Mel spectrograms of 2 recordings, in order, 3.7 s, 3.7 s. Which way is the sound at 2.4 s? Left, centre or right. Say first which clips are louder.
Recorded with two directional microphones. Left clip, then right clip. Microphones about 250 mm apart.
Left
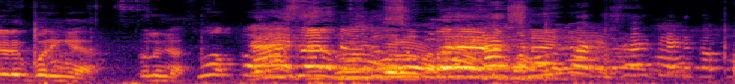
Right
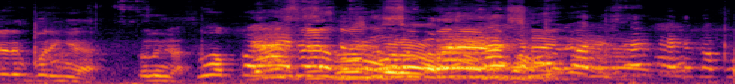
Even; centre.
